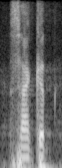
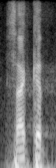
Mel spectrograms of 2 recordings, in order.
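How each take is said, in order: No difference in how they are said.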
